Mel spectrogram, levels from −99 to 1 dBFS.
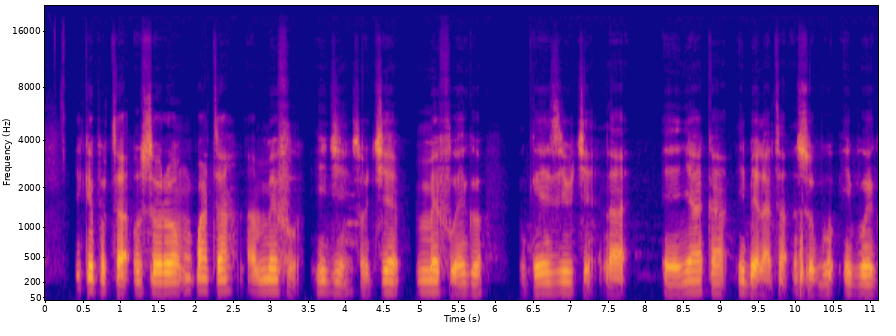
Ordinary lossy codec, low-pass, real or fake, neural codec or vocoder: none; 19.8 kHz; real; none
